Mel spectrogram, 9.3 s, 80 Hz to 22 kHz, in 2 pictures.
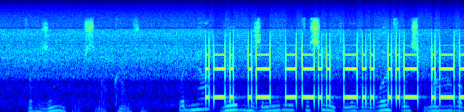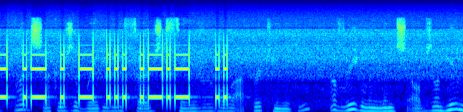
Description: Morse code (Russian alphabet), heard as a keyed tone, hand-sent with a bug key, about 30 wpm, 610 Hz, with room echo and speech in English. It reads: РАЗДУВАЕТСЯ И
